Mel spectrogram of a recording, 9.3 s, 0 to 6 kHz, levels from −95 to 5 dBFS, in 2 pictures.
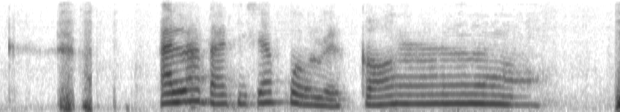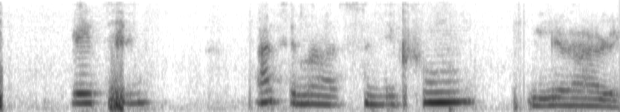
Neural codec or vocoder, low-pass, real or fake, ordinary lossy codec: codec, 24 kHz, 3 kbps, HILCodec; 5.4 kHz; fake; Opus, 24 kbps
